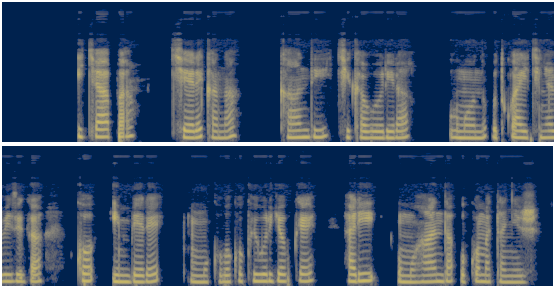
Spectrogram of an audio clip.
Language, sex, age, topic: Kinyarwanda, female, 18-24, government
